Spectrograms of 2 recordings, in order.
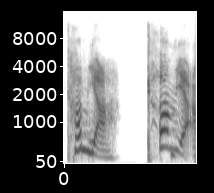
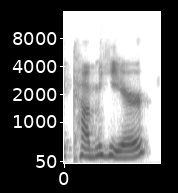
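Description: First: Put-on "Come ya, come ya" in a playful Russian accent, higher and laughing; mock Russian accent. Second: Said in the usual way. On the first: To the dog Richie, calling "Come ya" in a mock Russian accent. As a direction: do a light Russian accent on "Come ya", turning "here" into "ya". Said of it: "with a Russian accent". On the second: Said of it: "I had to say".

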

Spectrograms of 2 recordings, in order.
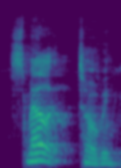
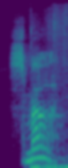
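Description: First: Said in the usual way. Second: Higher and louder, SMELL pushed; urging a dog. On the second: Acted. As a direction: press the dog on, Smell it punched.

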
